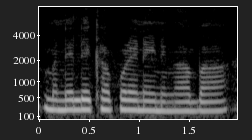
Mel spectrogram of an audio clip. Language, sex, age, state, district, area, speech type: Bodo, female, 18-30, Assam, Baksa, rural, spontaneous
